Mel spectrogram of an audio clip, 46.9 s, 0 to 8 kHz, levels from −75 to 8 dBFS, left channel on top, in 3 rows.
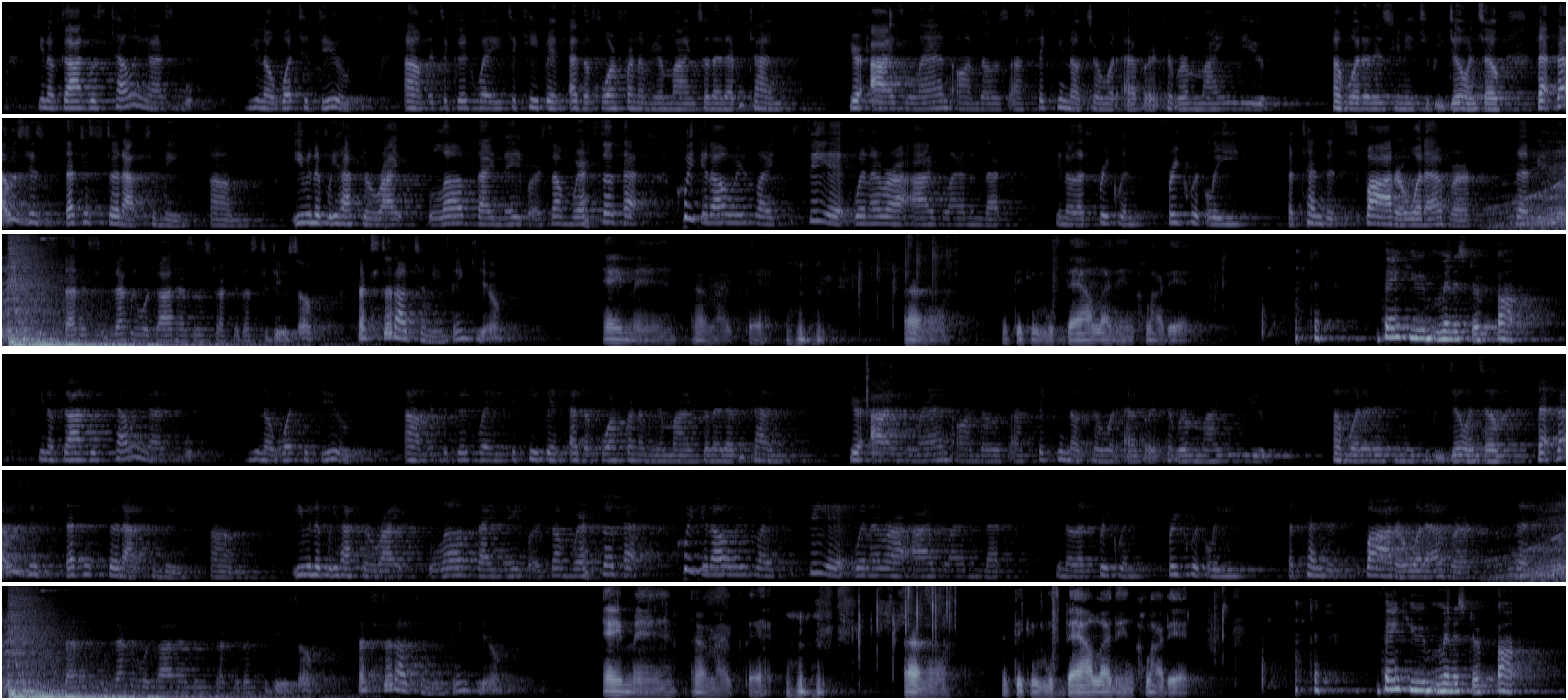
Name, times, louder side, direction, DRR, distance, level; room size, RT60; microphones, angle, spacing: voice 1, 0.1-1.9 2.4-7.8 8.5-12.7 13.3-18.1 18.5-19.6 19.9-23.4 23.7-25.6 26.2-27.0 27.3-28.0 28.5-30.3 30.8-34.4 34.8-36.3, left 4 dB, 85° left, 8 dB, 0.7 m, -42 dB
sound 1, 30.5-33.6, equal, 5° left, 1.7 m, -34 dB
voice 2, 37.3-40.8 41.3-43.7, right 6 dB, 60° right, 18 dB, 0.3 m, -37 dB
voice 3, 45.0-46.4, right 1 dB, 20° right, 7 dB, 0.7 m, -32 dB
16.0 x 10.0 x 5.1 m, 1.4 s
head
